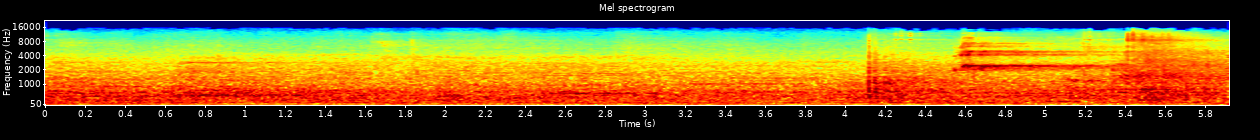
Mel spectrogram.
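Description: A table tennis ball clicks back and forth on bats and the table.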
